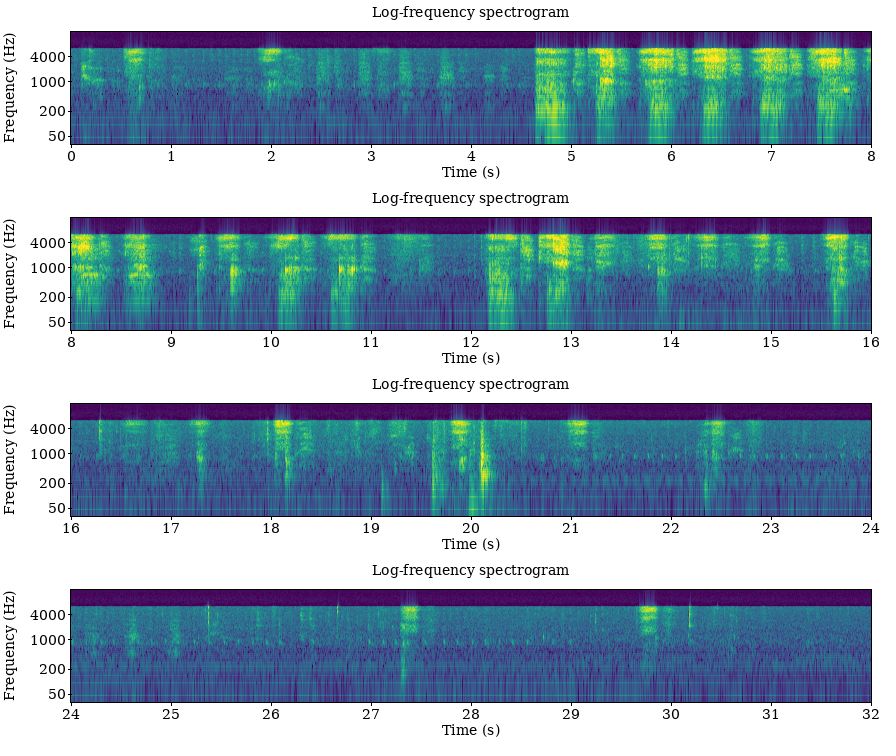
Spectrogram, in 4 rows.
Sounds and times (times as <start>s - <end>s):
Inside, small room: 0.0s - 32.0s.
